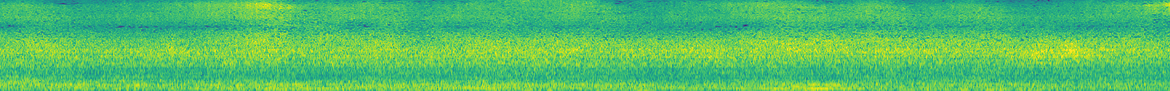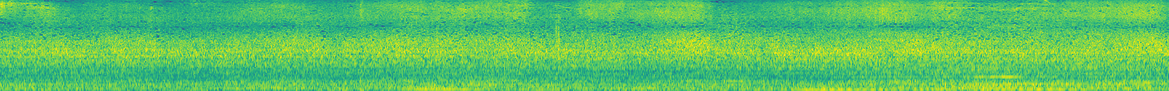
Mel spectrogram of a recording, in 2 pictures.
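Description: Steady roar of motorway traffic, the tyre and engine noise of cars passing at speed, with a deeper rumble swelling up several times as vehicles go by.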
